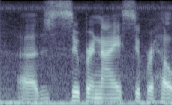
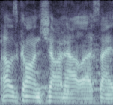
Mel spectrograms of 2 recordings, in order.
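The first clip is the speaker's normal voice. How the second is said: ordinary talk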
